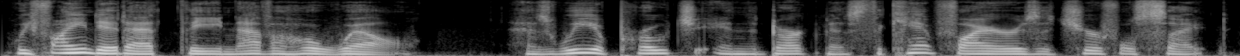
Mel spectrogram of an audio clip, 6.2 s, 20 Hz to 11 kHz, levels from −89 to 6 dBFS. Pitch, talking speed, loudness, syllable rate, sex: 160 Hz, 195 wpm, -18 LUFS, 4.5 syllables/s, male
